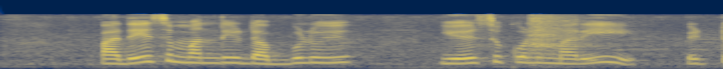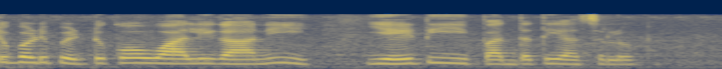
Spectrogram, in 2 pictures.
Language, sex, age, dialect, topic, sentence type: Telugu, female, 18-24, Utterandhra, banking, statement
